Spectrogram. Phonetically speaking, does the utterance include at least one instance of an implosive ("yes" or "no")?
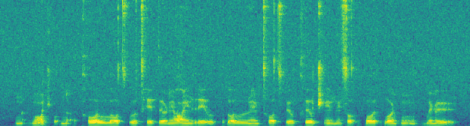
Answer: yes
